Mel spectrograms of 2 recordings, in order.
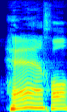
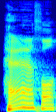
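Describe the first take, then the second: No difference in how they are said.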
